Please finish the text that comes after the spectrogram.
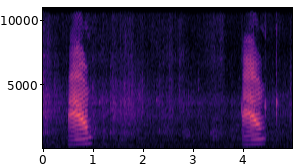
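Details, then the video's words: Clever parrot calling the cat by imitating its sound: two similar meow-like calls roughly three and a half seconds apart, slightly falling in pitch, with a faint click after the second. "Parrot speak, Clever Parrot making sound the cat"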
